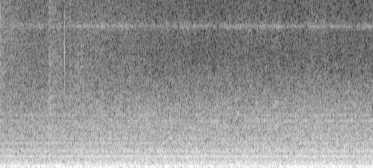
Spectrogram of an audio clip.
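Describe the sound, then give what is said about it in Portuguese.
A steady, droning engine roar with a dense low-frequency rumble and faint tonal hum from a TV news helicopter's engine and rotor, filming an accident on the Anhanguera highway heading toward São Paulo, continuous throughout with no voices. “Helicóptero do flagrante do helicóptero da Record TV, acidente na rodovia Anhanguera”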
